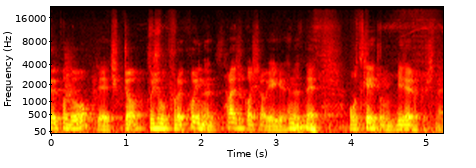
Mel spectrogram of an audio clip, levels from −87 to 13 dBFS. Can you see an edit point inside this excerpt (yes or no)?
no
